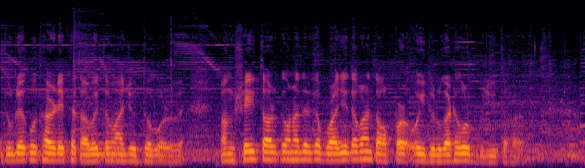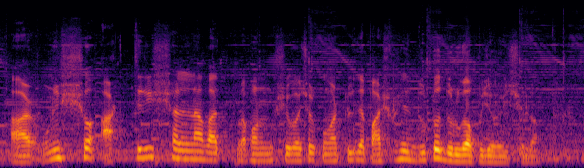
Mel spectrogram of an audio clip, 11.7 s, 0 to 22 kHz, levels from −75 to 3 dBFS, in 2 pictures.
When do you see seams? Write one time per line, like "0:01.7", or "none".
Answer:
none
